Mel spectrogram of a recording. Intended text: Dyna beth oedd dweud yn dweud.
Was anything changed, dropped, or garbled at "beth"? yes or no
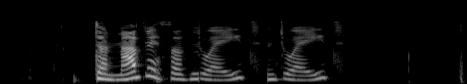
no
